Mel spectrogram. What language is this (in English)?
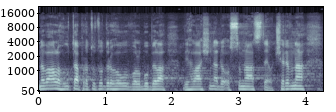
Czech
